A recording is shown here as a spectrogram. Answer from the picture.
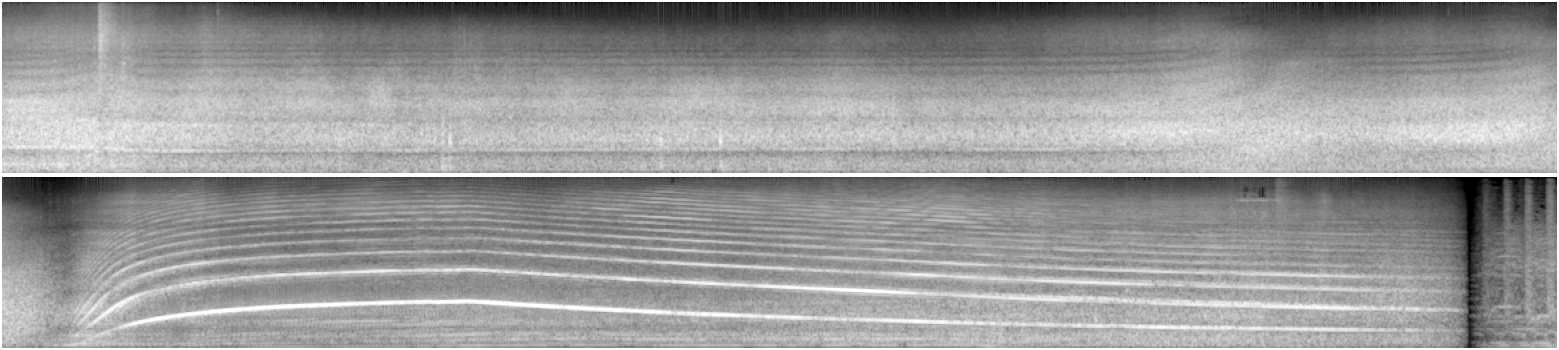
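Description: Road traffic noise as an ambulance and cars pass, swelling and fading, with a faint steady tone underneath. About halfway through it breaks off. A mechanical fire-truck siren then winds up steeply to its peak and coasts slowly back down in pitch.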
